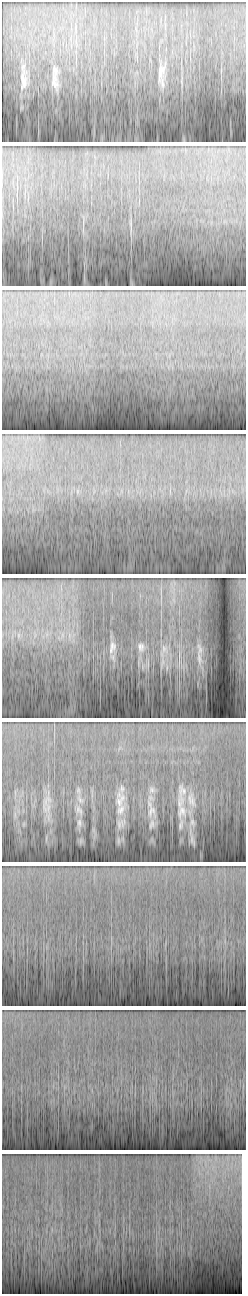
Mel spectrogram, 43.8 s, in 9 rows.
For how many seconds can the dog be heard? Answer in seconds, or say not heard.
11 s.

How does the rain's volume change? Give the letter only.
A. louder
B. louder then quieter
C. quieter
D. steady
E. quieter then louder
C.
